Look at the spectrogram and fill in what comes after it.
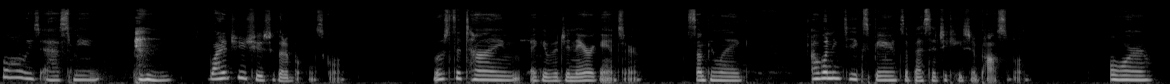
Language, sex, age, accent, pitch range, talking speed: English, female, 20-39, American, 170-220 Hz, 170 wpm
